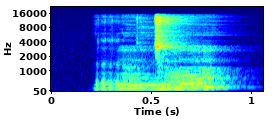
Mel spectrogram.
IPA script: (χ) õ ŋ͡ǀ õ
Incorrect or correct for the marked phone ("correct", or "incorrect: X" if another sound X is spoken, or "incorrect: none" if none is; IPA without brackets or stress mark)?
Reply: incorrect: r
